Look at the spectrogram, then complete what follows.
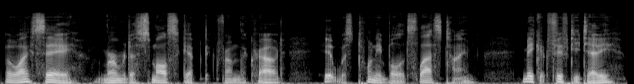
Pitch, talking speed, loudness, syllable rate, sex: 90 Hz, 190 wpm, -19 LUFS, 5.3 syllables/s, male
